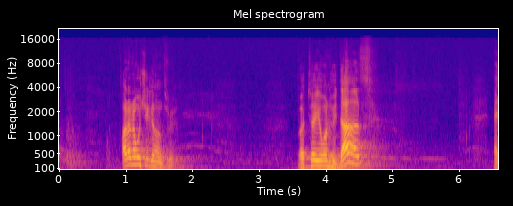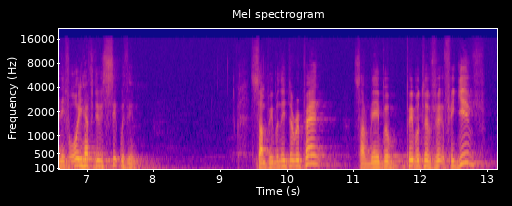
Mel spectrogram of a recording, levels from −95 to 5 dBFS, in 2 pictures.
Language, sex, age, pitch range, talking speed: English, male, 50-69, 115-185 Hz, 160 wpm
